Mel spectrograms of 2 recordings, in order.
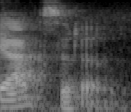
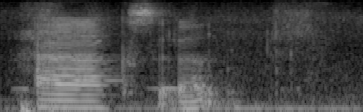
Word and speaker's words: accident: She told me about the accident. All right. So, I definitely need accident. And that's accident. First syllable stressed.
